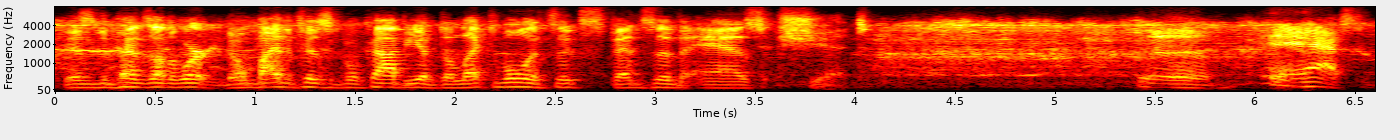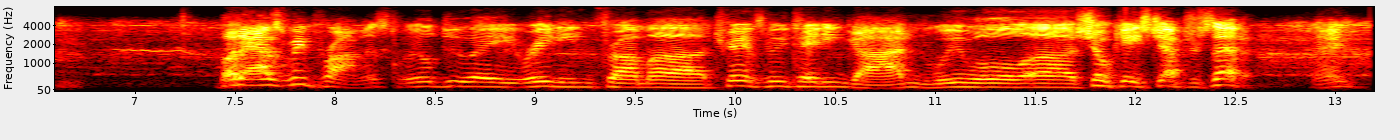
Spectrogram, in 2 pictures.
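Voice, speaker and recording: Speaking a little fast at medium pitch, a man hosts a livestream with a rambling philosophical monologue. His phrasing is wordy and convoluted with frequent tag questions, and background noise is clearly audible.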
